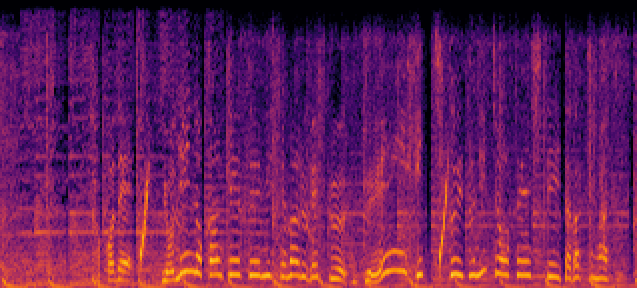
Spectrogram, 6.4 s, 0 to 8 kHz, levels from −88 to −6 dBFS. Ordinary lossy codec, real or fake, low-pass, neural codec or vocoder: Opus, 16 kbps; real; 7.2 kHz; none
